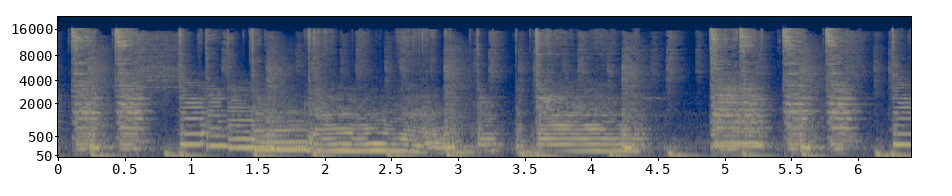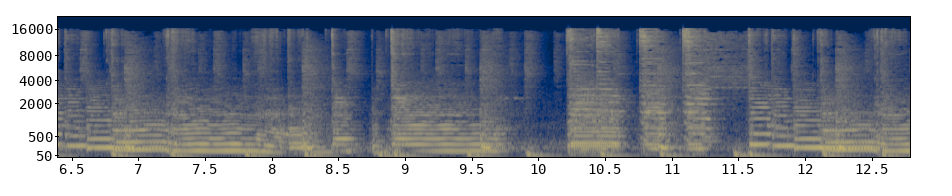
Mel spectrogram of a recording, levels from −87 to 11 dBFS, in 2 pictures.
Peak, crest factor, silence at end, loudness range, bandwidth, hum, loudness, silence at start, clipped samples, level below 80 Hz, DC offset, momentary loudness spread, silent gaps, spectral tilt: -2 dBFS; 18 dB; 0 s; 2 LU; 17 kHz; none; -21 LUFS; 0 s; under 0.1%; -38 dBFS; under 0.1%; 8 LU; none; -4.5 dB/octave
